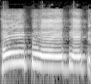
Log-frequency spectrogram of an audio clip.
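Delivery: put-on very high-pitched, squeaky baby talk, cooing. Speaker showing how people suddenly talk to loved ones, in baby talk voice. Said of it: "talking like a baby".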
